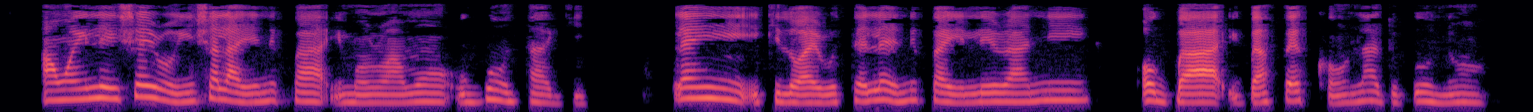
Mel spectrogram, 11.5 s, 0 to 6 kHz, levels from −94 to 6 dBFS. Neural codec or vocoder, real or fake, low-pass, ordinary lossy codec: none; real; 5.4 kHz; MP3, 32 kbps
